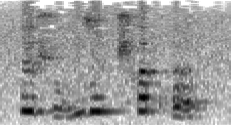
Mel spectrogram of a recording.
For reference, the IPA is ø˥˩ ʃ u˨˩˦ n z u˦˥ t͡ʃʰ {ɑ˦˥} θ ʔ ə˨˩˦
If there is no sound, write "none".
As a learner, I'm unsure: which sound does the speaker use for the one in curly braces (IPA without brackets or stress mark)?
ʌ˦˥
